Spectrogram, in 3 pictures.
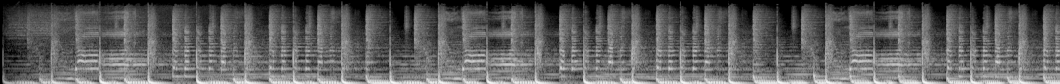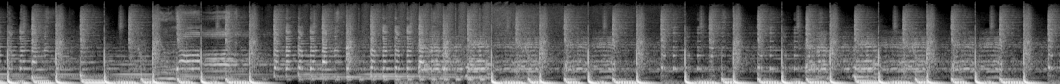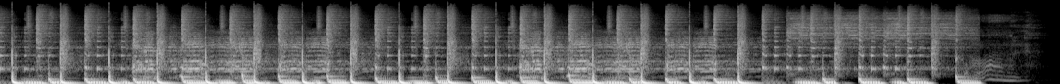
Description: • Качество: 320, Stereo
ритмичные
заводные
house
